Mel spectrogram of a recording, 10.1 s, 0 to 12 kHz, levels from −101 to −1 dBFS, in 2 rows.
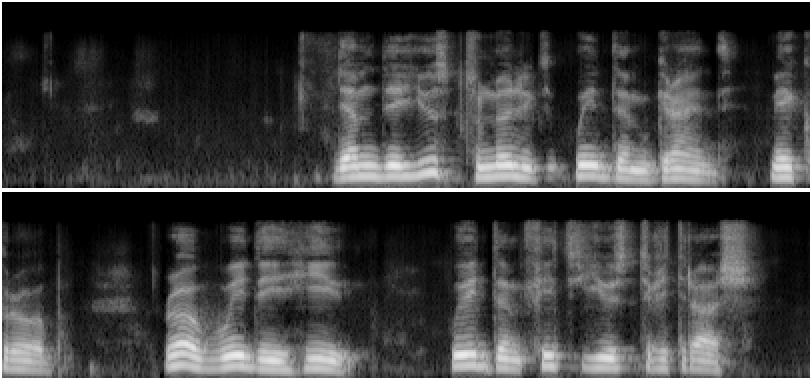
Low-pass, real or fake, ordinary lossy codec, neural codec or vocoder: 7.2 kHz; fake; none; codec, 16 kHz, 2 kbps, X-Codec, HuBERT features, trained on LibriSpeech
